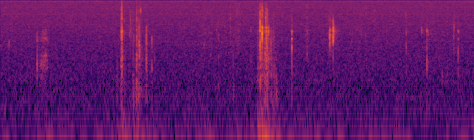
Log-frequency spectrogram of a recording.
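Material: Soap.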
